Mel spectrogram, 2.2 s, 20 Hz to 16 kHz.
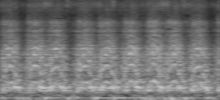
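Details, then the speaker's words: Ford F350 7.3 IDI diesel after starting system repair, on one small weak battery: starter turns engine in even chug, about two compression pulses a second, never fires; starter works, batteries needed. "Well, starter works. That's good news."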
